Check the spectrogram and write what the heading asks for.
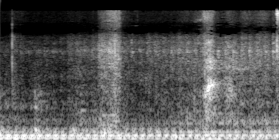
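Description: Small electric fuel lift pump running with a steady low hum, priming the fuel line to the small outboard, with a few faint handling knocks.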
